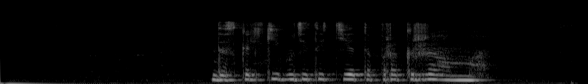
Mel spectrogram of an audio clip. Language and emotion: Russian, angry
